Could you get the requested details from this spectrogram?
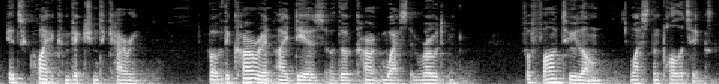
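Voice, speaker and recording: Gravelly man in an earnest monologue. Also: mid-range voice, a little mellow, slight background noise, rough recording. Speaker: political commentator. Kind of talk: unscripted solo monologue.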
